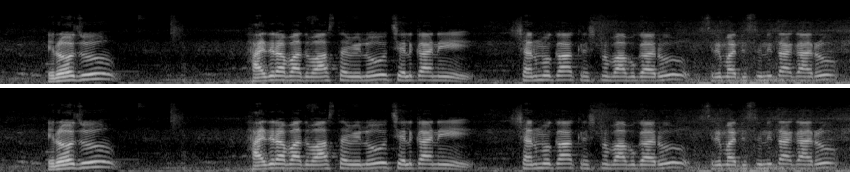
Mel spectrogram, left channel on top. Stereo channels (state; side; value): identical; both; correlation 1.00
